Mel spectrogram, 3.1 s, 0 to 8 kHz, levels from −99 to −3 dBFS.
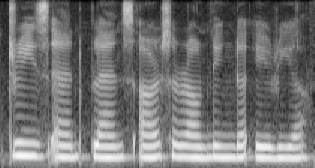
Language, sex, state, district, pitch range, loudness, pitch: English, female, Assam, Kamrup Metropolitan, 195-215 Hz, -13 LUFS, 200 Hz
